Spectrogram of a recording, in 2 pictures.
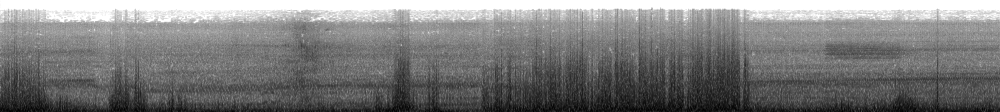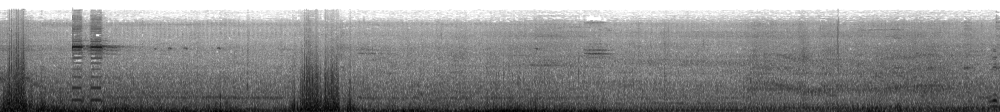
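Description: Motorcycle riding along a road: wind buffeting the microphone in gusts over the engine and road rumble. A brief horn toot sounds around the middle.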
